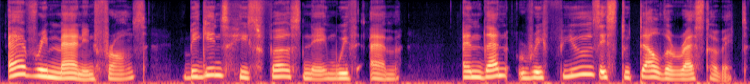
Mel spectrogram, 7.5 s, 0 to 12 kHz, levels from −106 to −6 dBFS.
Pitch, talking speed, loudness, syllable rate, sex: 190 Hz, 150 wpm, -18 LUFS, 4.1 syllables/s, female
